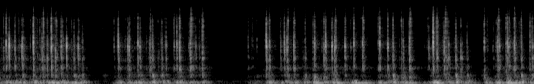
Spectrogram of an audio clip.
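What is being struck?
Mechanical keyboard with wooden case and plastic keycaps.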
